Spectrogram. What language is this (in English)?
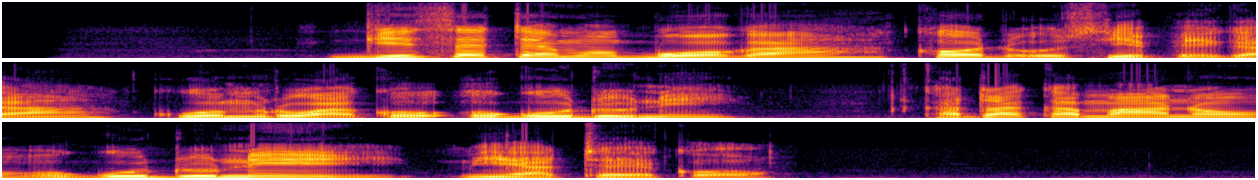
Luo (Kenya and Tanzania)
